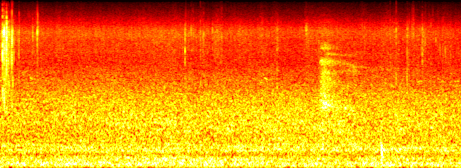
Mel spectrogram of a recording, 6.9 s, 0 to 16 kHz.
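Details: Buzzing honey bees at an opened hive during inspection, the colony with a laying queen, brood and honey. A steady drone carries on, with a short scraping rustle near the end. Recorded on a Canon Rebel T6 DSLR.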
